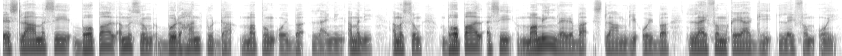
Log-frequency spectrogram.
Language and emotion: Manipuri, neutral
